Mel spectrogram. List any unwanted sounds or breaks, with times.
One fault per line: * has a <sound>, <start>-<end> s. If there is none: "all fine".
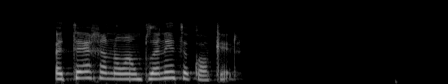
all fine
